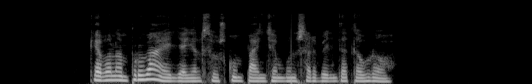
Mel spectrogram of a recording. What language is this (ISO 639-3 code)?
cat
